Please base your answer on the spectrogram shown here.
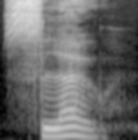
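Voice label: "slow", British English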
